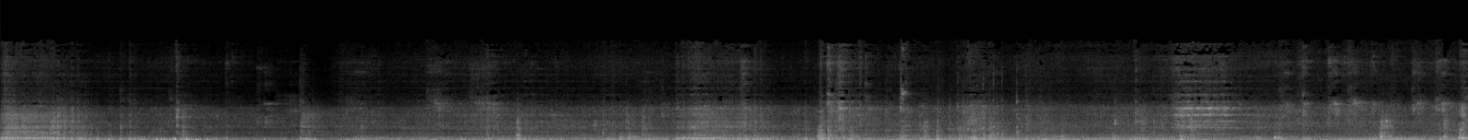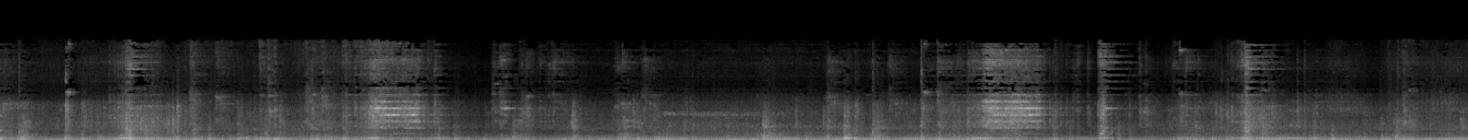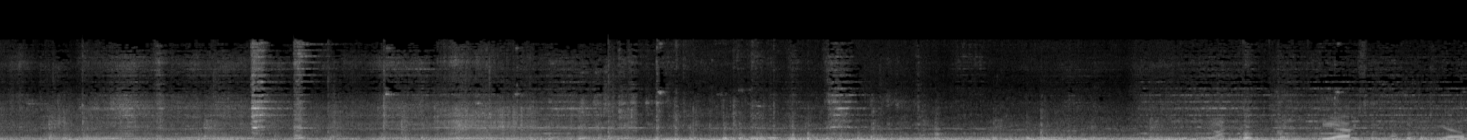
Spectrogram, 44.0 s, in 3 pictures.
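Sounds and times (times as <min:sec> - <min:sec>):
train wheels rumbling and clicking: 0:00.0 - 0:44.0
wheels squealing: 0:28.7 - 0:44.0.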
